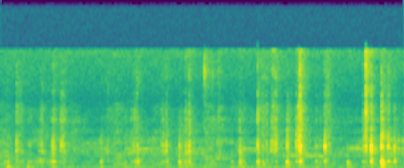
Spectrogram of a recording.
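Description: Faint, irregular small clicks and scratches of fingers handling a TV power-supply circuit board, with a few sharper clicks near the end, over a steady low hum.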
